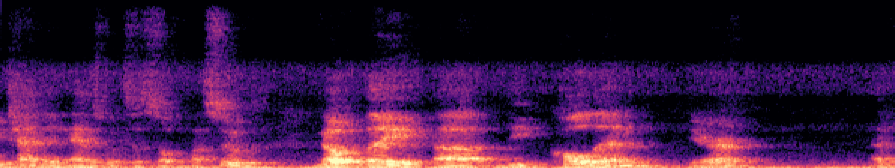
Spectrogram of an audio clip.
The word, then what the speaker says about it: pasuk: So in the word pasuk, suk is accented, so they put this little symbol here, on the accented symbol.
